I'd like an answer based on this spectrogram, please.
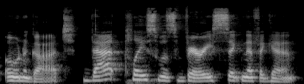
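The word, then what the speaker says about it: Oweynagcat: county roscom in Ireland called onot and I had to practice that quite a bit because it is not spelled like it sounds those Irish words are tough so there's this cave called onot that place was very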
